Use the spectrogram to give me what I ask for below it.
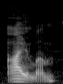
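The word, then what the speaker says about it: ylem: and the Emperor is, it's spelled Y-L-E-M, and it's pronounced as Ilum.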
